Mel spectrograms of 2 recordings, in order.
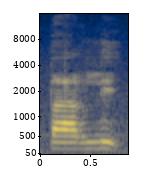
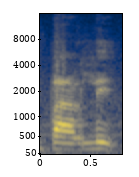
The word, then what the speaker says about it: parlez: Je parle, tu parles, il ou elle parle, nous parlons, vous parlez, il ou elle parle. I did not pronounce the S here. I did not also pronounce the Z and the S.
